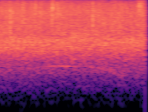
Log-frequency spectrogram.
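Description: Steady applause from a group of people, a dense, continuous patter of many hands clapping at an even loudness for the whole moment, with no voices rising above it.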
